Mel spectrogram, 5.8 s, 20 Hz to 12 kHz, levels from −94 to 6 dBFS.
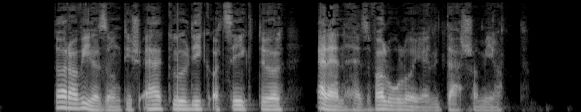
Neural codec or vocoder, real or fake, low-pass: none; real; 10.8 kHz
